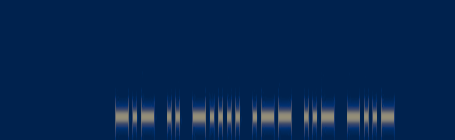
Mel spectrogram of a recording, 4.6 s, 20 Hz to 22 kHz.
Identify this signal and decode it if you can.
Morse code, heard as a keyed tone, about 28 wpm, 700 Hz. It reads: KI6WUX
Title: USA Call Signs - 2x Character Spacing - 28wpm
